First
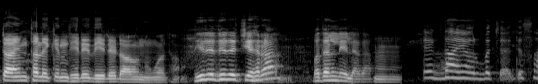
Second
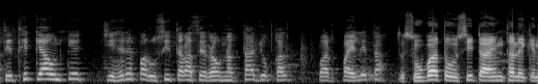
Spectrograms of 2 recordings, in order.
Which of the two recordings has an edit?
first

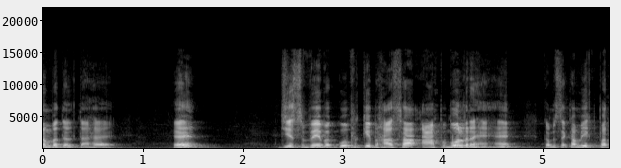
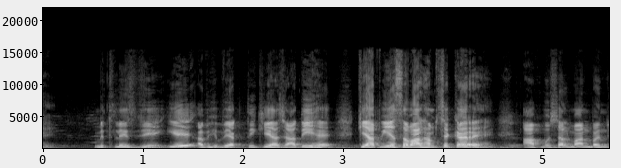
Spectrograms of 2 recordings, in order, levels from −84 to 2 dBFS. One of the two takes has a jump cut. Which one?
second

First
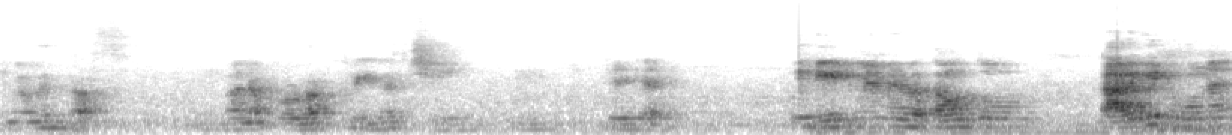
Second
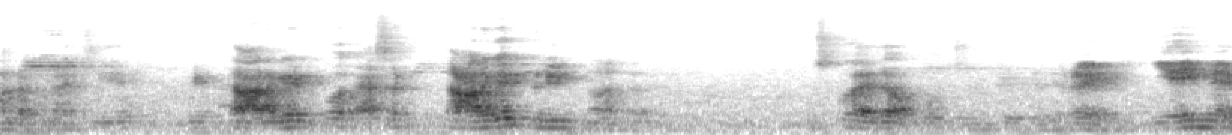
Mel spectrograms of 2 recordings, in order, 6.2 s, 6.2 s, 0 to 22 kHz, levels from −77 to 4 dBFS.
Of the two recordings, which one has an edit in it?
first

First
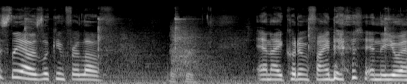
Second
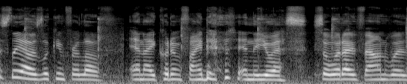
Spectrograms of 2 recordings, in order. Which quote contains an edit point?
second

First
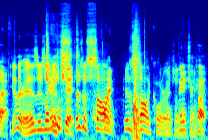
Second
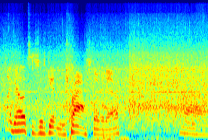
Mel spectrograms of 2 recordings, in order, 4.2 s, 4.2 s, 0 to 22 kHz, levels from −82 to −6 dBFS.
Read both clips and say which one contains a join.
second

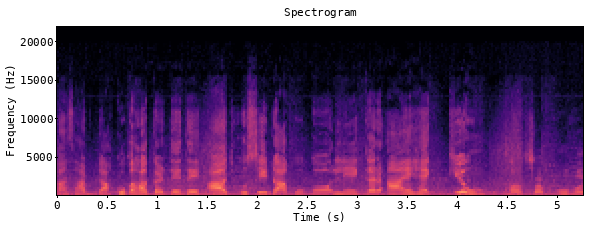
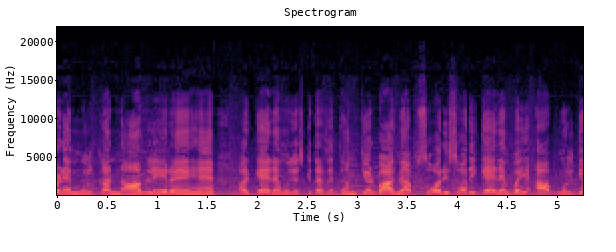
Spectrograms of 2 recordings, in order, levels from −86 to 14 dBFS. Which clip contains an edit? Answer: first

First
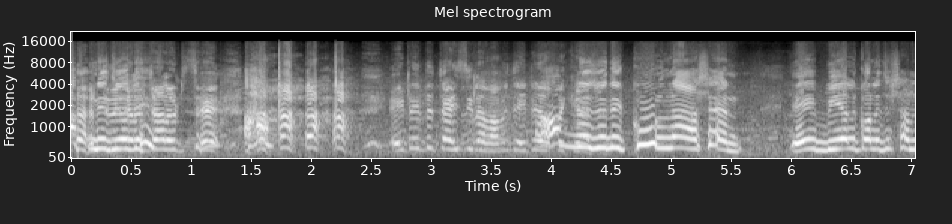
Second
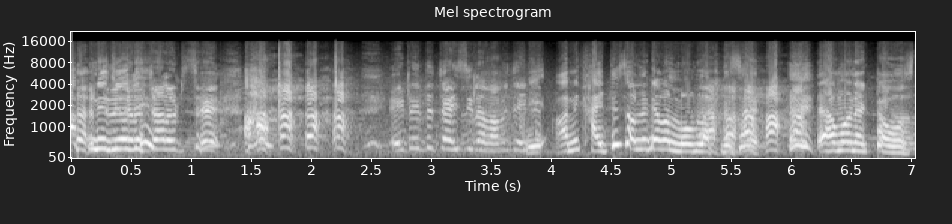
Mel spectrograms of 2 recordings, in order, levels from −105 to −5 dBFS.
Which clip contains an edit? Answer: second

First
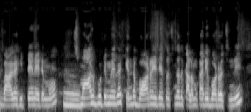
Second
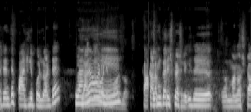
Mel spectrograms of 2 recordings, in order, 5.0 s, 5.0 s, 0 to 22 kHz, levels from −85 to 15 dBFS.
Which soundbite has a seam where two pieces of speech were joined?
second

